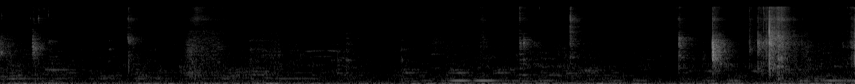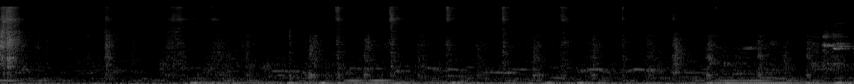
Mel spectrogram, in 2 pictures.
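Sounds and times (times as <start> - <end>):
lettuce crunching: 6.8 - 15.0
wet chewing: 6.8 - 17.0.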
